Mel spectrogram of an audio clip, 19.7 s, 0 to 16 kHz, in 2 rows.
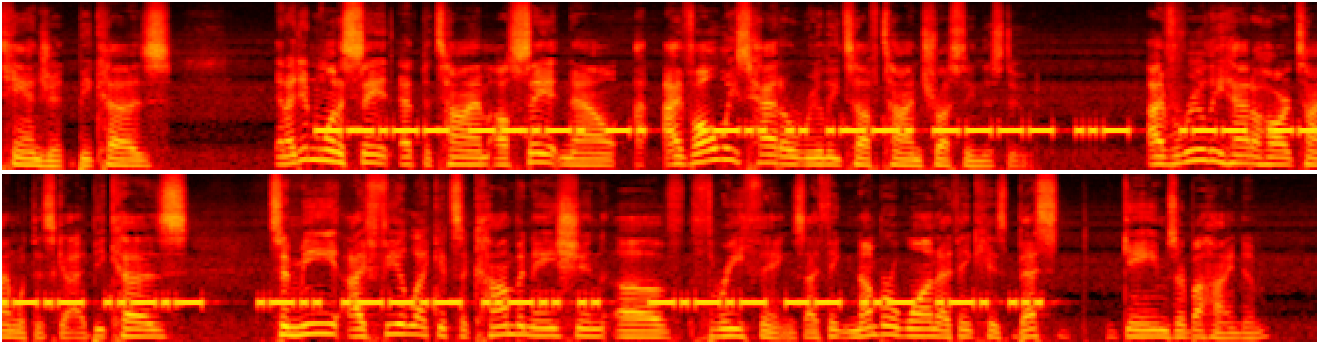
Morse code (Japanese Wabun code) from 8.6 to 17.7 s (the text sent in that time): ヤスミ カード サヨウナラ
